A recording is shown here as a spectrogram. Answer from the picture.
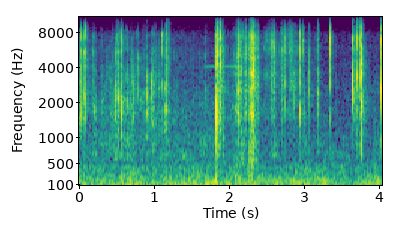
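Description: Hands handling a plastic rig case and its green tray inside a cardboard shipping box: faint, scattered clicks and rustles of plastic and cardboard.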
